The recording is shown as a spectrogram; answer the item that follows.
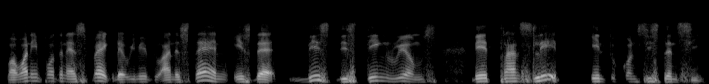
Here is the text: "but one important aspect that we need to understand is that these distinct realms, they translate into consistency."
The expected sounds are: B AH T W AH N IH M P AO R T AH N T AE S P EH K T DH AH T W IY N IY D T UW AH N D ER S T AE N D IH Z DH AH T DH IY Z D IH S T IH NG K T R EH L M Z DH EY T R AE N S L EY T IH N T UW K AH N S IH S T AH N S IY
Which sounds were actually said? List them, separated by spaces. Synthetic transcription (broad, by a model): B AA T W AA N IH M P AO T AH N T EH S P EH K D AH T W IY N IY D T UW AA N D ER S T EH N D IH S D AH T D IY S D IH S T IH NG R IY M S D EY T R AE N S L EY T IH N T UW K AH N S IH S T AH N S IY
